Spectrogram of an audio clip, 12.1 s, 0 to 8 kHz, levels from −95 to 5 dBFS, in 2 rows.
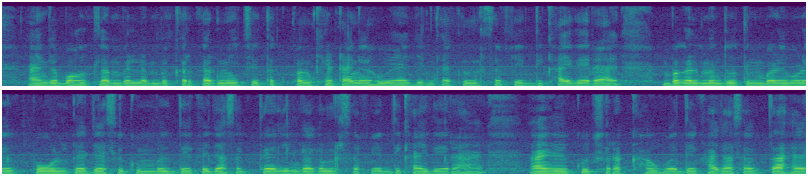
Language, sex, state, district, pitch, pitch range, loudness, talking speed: Hindi, male, West Bengal, Kolkata, 135 Hz, 135-140 Hz, -21 LUFS, 230 wpm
